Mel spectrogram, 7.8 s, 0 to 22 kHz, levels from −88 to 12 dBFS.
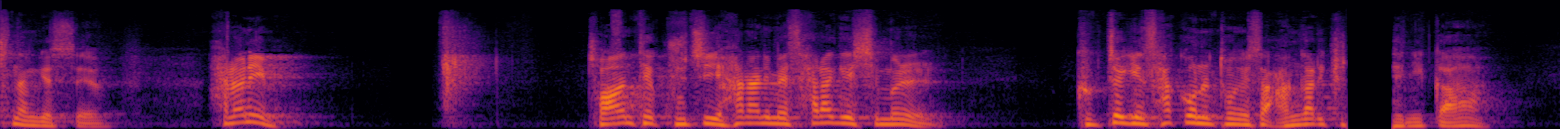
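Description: At 3.05 s, lasting only about 50 ms to 3.10 s, a wireless microphone noise hit breaks through: a brief swish of static rising over the speech. The radio link from an analogue FM microphone dipped as reflected signals cancelled, letting receiver noise surge into the audio. Unlike a digital dropout, the sound is not cut to silence; hiss is added on top of the speech, and it clears as the signal recovers.

From 6.73 s to 6.97 s a stream reconnect occurs. The connection broke, leaving about 227 ms of silence, and playback restarts with a fresh decoder. The speech resumes roughly 150 ms further on, so a small stretch is skipped, and the first frame comes back fading in. That skip is what separates it from a simple gap. A buffer underrun would pick up where it left off, with nothing missing.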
